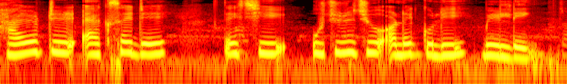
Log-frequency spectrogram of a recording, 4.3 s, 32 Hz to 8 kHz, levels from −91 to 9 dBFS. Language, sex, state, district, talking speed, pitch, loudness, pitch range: Bengali, female, West Bengal, Cooch Behar, 170 wpm, 235 Hz, -16 LUFS, 220-250 Hz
